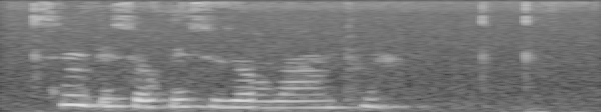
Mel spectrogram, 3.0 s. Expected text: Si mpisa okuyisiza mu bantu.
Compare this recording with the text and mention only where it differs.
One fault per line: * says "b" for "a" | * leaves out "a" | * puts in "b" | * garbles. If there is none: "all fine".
all fine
